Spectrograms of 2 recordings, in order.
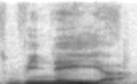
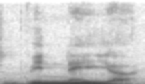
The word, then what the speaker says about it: Vinaya: So once again, where there is a short A, for some reason people think that it has to be a long A, and it comes out as Vinaya. It is actually Vinaya.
